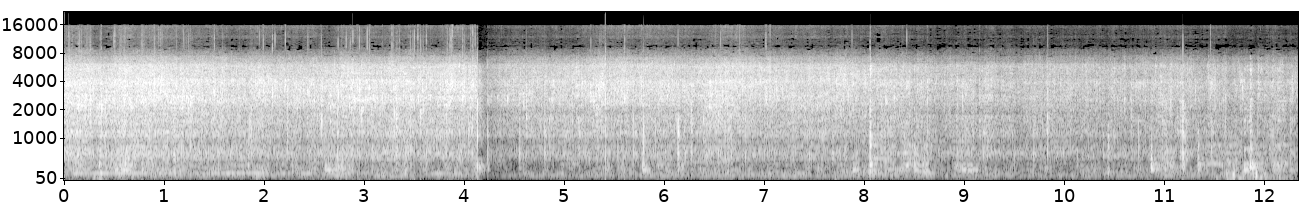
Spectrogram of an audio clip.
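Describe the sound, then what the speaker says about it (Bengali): Fish pieces fry in a pan of oil with a strong, continuous sizzle and occasional stirring clicks, the hiss dropping slightly partway through; nobody speaks. "এই তেলের মধ্যে বাকি মাছগুলো ভেজে নেব।"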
